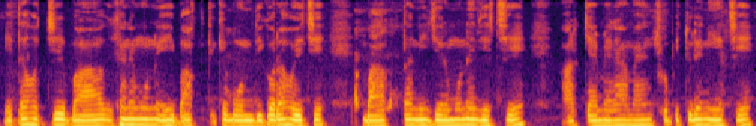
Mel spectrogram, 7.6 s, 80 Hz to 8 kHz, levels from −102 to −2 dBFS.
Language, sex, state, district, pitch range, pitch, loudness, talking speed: Bengali, male, West Bengal, Kolkata, 115-125 Hz, 120 Hz, -14 LUFS, 160 wpm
